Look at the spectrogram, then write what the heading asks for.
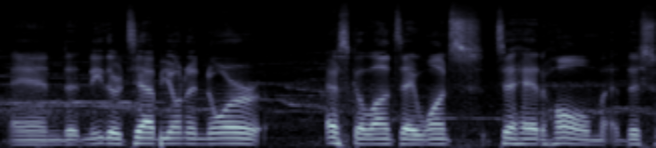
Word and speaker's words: Escalante: s Kalani s gallant Escalante is my preferred pronunciation I think the Mokey's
